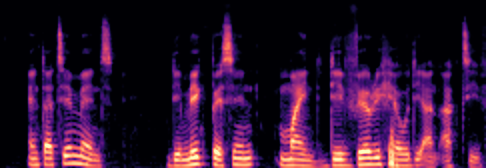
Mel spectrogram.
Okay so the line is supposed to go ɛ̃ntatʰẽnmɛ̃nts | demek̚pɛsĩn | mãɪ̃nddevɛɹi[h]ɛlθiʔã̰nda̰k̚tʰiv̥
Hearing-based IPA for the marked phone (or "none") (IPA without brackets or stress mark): h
